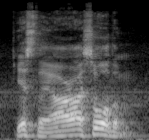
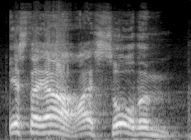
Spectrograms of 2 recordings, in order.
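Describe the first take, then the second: First: Said in the usual way. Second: Higher, much louder yell; mock shout. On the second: Gandalf yelling his warning at the villagers, shouting. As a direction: bellow it like an exasperated wizard.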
